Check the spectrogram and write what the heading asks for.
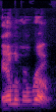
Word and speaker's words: Marilyn Monroe: Because I remember when the hologram came out, they tried to announce a movie, and they was going to have Marilyn Monroe.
